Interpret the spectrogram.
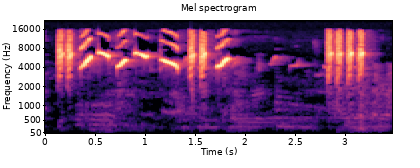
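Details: Kolibri daun, or sunbird, lure song: buzzy notes and a quick series of high slurred whistles, then a pause and a final harsh buzzy burst.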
